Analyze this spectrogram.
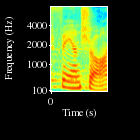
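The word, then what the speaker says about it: Featherstonhaugh: I brought with me his name is George Fanshawe and it's spelled Featherstone haw he was an English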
